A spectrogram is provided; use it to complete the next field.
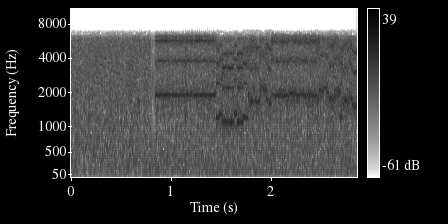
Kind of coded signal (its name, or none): SSTV (slow-scan television)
